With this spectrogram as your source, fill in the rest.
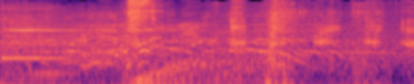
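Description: Swords clash and ring in a quick fight.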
